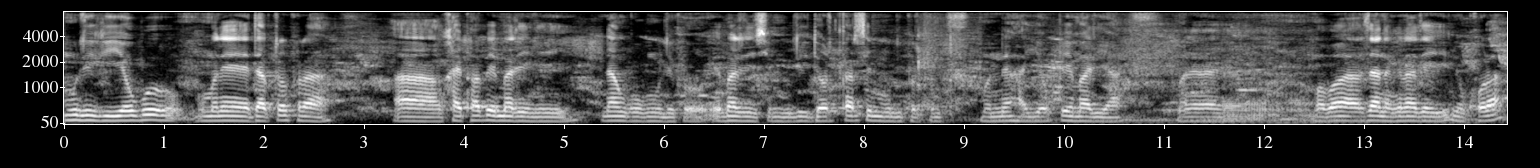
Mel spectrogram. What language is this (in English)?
Bodo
